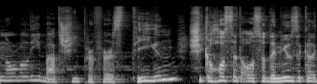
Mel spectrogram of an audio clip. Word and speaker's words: Teigen: Her surname is pronounced Teigen normally, but she prefers Teigen.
